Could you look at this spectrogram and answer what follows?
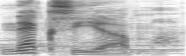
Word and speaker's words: NXIVM: this time selling vitamins NX I VM pronounced Nexium started out as executive success program or ESP for short it attracted over 16,000 members but eventually devolved into what we know as Nexium Allison Mack became involved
